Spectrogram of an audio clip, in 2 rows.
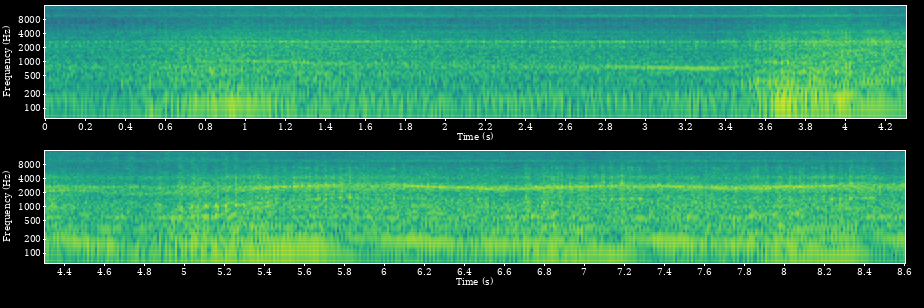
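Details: Chinese 157 engine idling then revving: high whining hum rising with engine speed from the variator; cause unknown.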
